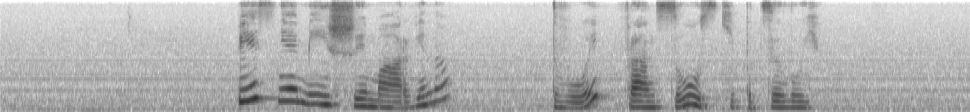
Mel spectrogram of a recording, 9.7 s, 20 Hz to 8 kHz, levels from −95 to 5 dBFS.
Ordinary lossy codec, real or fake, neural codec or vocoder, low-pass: none; real; none; 7.2 kHz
